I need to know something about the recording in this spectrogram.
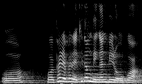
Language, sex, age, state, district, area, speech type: Manipuri, female, 18-30, Manipur, Kakching, rural, spontaneous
